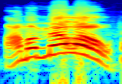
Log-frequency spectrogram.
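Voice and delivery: high, drawn-out triumphant yell; mock boastful shout. Player jokingly owning the ball-stopper label, mock boastful shout. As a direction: holler it proudly, hammed up for laughs.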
